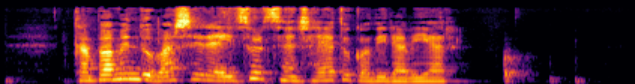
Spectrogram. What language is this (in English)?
Basque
